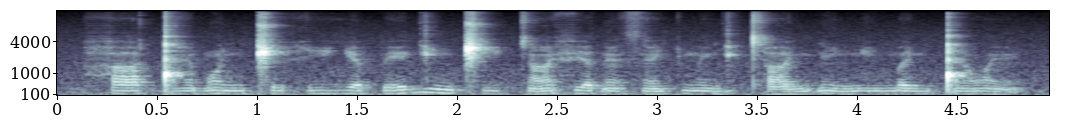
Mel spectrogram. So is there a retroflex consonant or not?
no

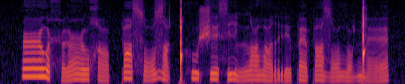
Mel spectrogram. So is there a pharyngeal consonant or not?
yes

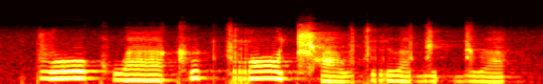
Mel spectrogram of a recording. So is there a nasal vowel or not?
no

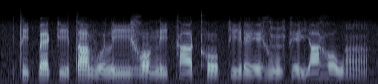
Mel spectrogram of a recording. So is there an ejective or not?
no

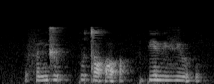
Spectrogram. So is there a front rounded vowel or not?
yes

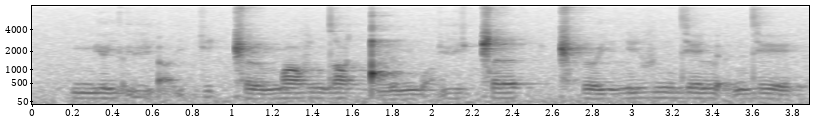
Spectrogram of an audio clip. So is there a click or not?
yes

